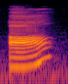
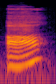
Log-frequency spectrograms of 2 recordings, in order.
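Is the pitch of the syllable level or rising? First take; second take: rising; rising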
